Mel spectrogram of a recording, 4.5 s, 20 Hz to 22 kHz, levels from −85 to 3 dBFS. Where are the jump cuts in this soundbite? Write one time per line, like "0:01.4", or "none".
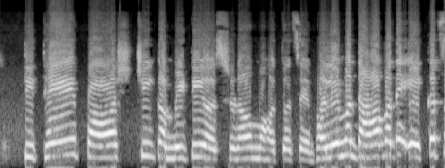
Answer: none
